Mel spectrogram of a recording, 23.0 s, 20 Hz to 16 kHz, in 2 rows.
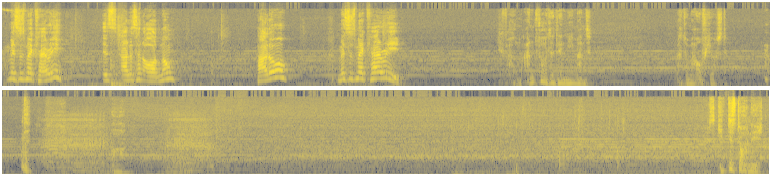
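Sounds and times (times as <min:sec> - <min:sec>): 
speech: 0:00.1 - 0:02.7, 0:03.8 - 0:06.0, 0:07.8 - 0:08.9, 0:10.1 - 0:12.0, 0:22.4 - 0:23.0
hair dryer running: 0:13.8 - 0:21.6.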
